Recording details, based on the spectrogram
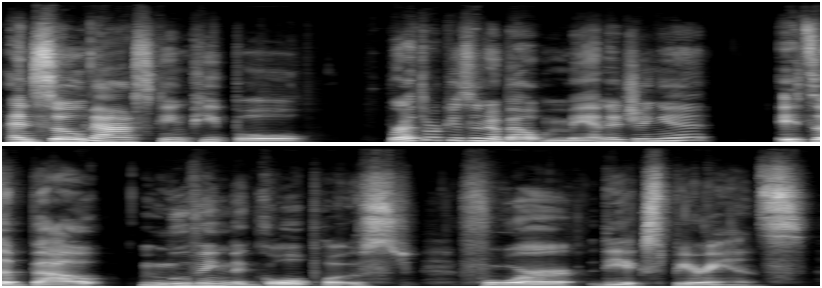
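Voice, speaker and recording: A woman's voice: medium pitch, animated, unhurried. A woman, a breathwork practitioner and writer, talking as a podcast guest in a passionate, rambling way full of asides and the odd swear word. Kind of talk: podcast interview talk.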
